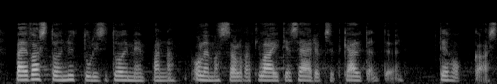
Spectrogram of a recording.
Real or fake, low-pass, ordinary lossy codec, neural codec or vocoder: real; 7.2 kHz; none; none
